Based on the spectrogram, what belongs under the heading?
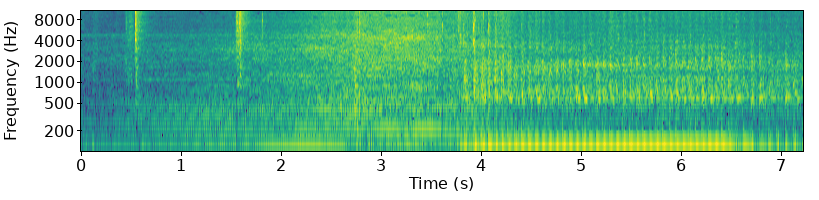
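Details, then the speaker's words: Honda Beat 2020–2021 scooter, about 20,000 km, rough noise from engine between the middle of the engine and the front, not the CVT: once it fires, a coarse gritty idle with a steady beat near four a second; worn camshaft bearing, linked to cheap oil. "suaranya kasar ya Nah ini kurang lebih suaranya seperti ini ya Ini masalahnya ada di bagian mesin suaranya ada di bagian mesin ya bukan di bagian blok CVT"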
